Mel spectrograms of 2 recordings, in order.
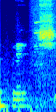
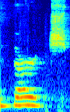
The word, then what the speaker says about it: birch: I always think of it as a bitch tree, but it's not a bitch. It's a birch.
